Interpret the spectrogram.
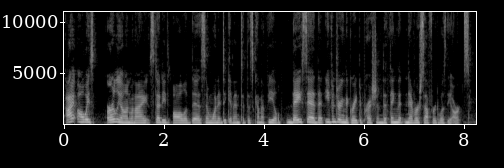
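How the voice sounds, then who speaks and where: A woman hosting a casual interview, talking in a chatty, conversational way and quick to laugh. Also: mid-range voice, fairly even intonation. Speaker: podcast host interviewing a community theatre actor.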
